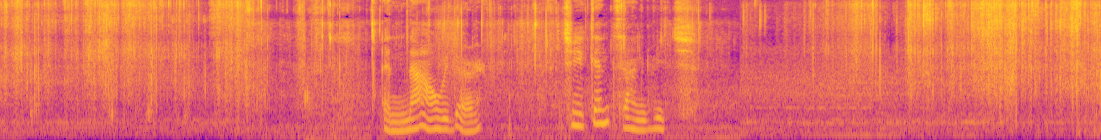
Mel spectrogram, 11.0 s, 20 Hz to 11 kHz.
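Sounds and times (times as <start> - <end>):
paper wrapper crinkling: 0.0 - 11.0.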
